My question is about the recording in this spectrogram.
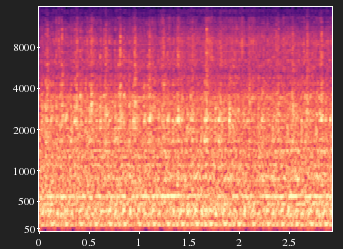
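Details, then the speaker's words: Land Rover 110 V8 at idle: loud raspy puffing and ticking, harsh and open-sounding. Exhaust leak from a Y pipe busted wide open on one side; replacement seemingly on back order. "The Y pipe is busted wide open on this side, so that part seemed to be on back order."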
